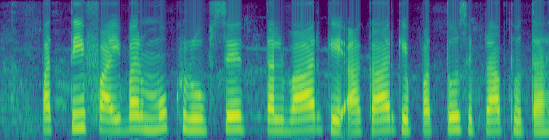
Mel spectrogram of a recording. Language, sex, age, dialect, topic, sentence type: Hindi, female, 31-35, Awadhi Bundeli, agriculture, statement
